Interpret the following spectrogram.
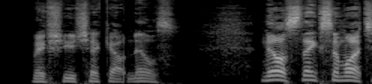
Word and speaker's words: Nils: Neils n LS my mom always says it's Hills Thrills pills Nils and I'm like all the other things mom have two L's um if you would give me two L's it would help say my name right but uh so it's like Hill thrill spills but with one L so n LS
